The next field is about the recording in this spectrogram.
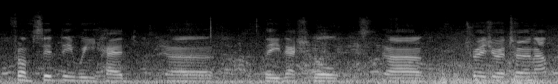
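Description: A man speaks at a fairly slow pace. Loud background noise runs behind him. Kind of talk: interview answer. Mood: warm, commemorative. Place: street. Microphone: phone near.

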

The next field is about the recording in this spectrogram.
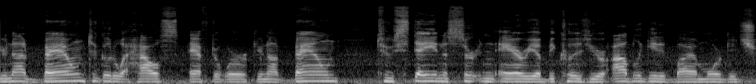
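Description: The man talks at a moderate pace with fairly even intonation. His voice sounds dry with no echo, and there is light background noise. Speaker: vlogger living in his car. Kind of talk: casual vlog chat. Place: car. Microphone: phone near.

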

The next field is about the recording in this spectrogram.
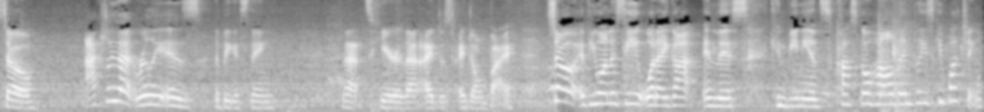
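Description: A woman's high-pitched voice comes through noticeable background noise. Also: moderate pace. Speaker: home vlogger. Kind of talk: casual vlog chat. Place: home room.

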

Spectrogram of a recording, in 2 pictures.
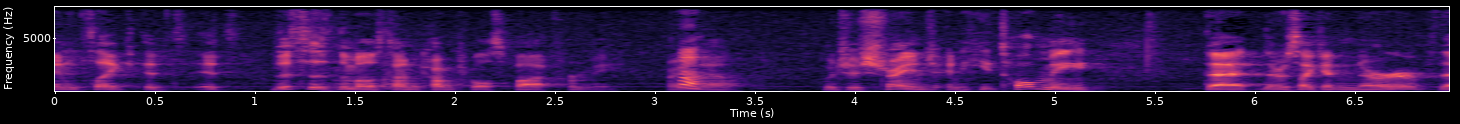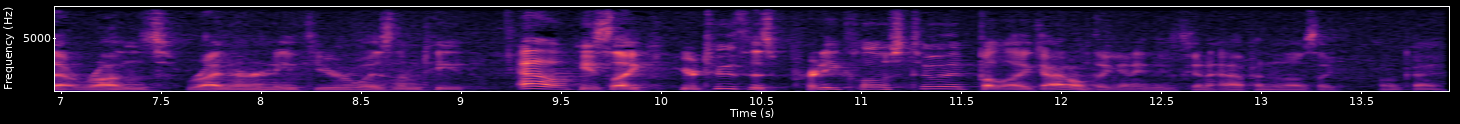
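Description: With a tired tone and a somewhat breathy sound, a man speaks at a fairly low pitch with lively intonation. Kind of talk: casual vlog chat. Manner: tired, numb-mouthed recovering speech. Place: home room.

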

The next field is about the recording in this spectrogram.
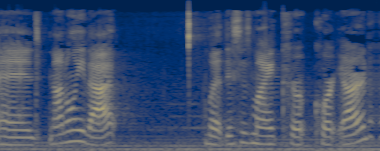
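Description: A woman is speaking. Noticeable background noise runs behind her. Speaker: astrology live host. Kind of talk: casual live-stream chat. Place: garden. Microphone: phone near.

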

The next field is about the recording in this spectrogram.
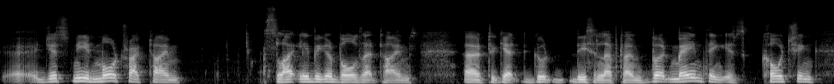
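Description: A man with a non-native accent at a fairly slow pace, ordinary pitch variation, and a quiet background. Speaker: motorcycle track day rider and YouTuber. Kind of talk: casual Q&A talk to camera. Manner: relaxed, laid back. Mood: relaxed, candid, light humor. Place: home room.

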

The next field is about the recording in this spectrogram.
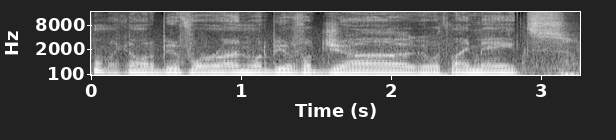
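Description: A put-on character voice, gravelly and middle in pitch, at a very fast pace with clear background noise. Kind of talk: british laddish phrasing, 'mates'.

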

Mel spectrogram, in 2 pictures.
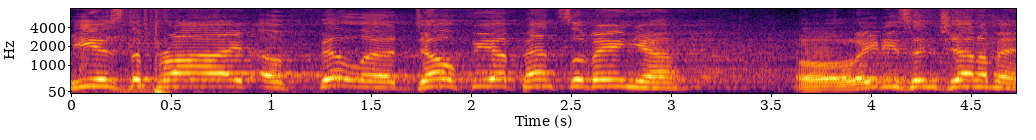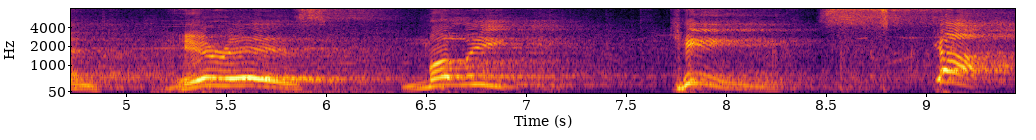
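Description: The man's voice is extremely high in pitch. There is audible room echo and light background noise. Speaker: professional ring announcer. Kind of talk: boxing ring announcement. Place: stadium. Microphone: handheld.

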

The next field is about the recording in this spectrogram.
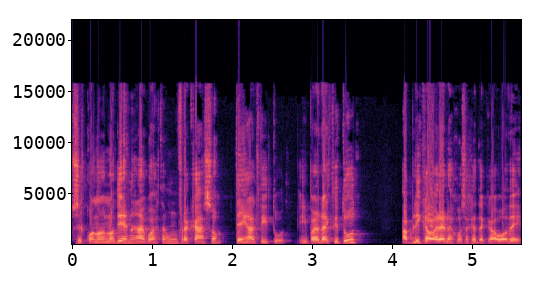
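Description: The background here is quiet. This man's voice shows ordinary pitch variation. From born in Germany, speaks from Latin America. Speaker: leadership speaker; speaker. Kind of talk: live stream talk on leadership. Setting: Instagram live stream. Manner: animated. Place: home room. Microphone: phone near.

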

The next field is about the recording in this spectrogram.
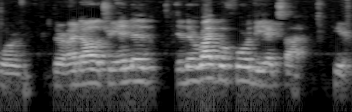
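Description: A man speaks with a high pitch. Audible room echo is present. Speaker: visiting preacher. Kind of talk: sermon. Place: church. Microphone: podium.

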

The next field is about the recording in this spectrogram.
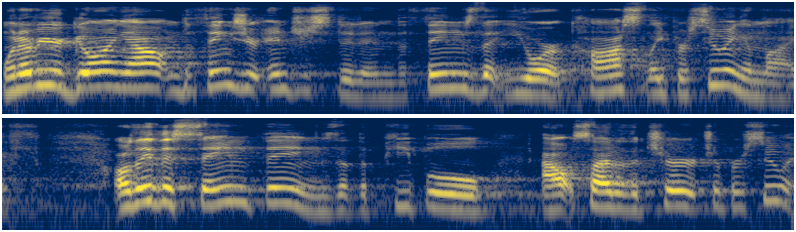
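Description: A man with an American accent talks at a fairly quick pace. His pitch is high, with ordinary variation. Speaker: youth preacher. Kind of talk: sermon. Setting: church. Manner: informal. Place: church.

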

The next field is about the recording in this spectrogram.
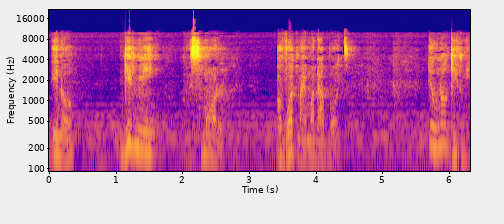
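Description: A man's fairly slow speech over clear music in the background. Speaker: preacher. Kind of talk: sermon. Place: church. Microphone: handheld.

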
